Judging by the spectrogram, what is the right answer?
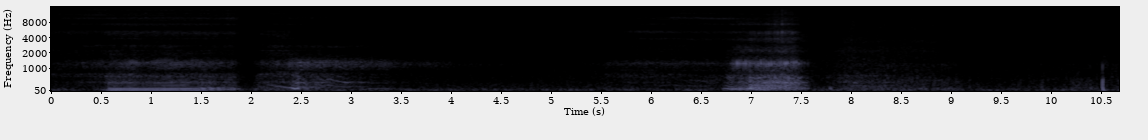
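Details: Adult man (a father) snoring: two loud, rattling snores on inhalation separated by quiet breathing out; ordinary snoring.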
